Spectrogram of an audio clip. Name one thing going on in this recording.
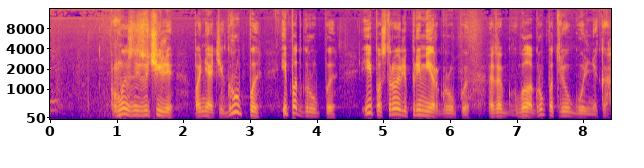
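An elderly man speaks calmly and clearly into a microphone in an echoing room.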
